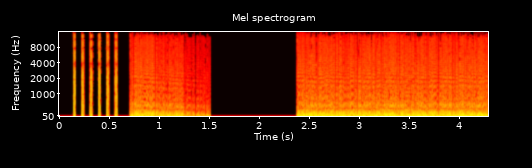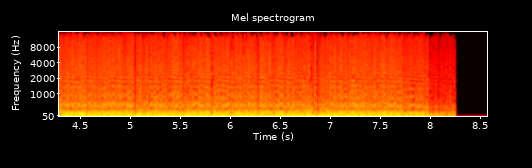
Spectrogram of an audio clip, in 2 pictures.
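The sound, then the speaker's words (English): A few rapid clicks, then a short burst of static, a pause, and a long, loud crackling arcade-game explosion rumble with a buzzy electronic texture on the game-over closing screen, explosions taking out parts of a big "the end", lasting several seconds before cutting off abruptly. “But if you lose all your cities, the game will be over, and it'll take you to a closing screen where it has a big "the end" on it, and then the explosions will rumble on the screen and take out parts of the end.”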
